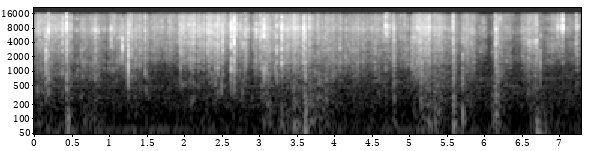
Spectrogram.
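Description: Fingertips squeeze and crinkle the large red-orange synthetic fabric petals and green plastic buds of an artificial orchid spray held up close. The result is a continuous, bright rustling crinkle full of quick crackles and sharp papery snaps that dies away almost instantly, with little low end.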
